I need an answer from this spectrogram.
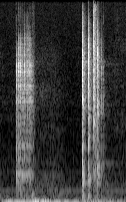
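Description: Dice rattling and clattering on a table during a tabletop roleplaying game: one short rattle, a pause, then a quick run of sharp clicks as the dice tumble and settle, with no talk.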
